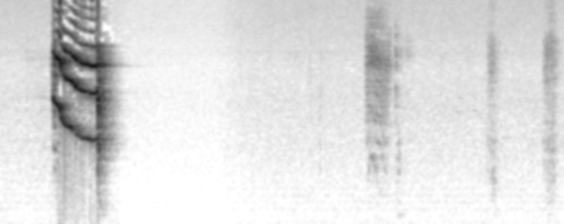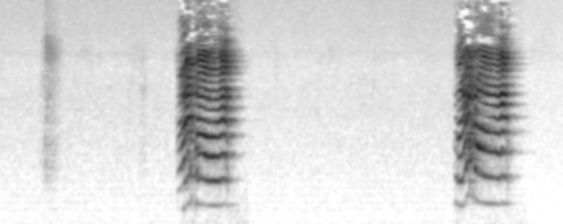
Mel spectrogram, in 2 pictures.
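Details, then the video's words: A pet macaw, said to talk a lot, just after his shower gives three loud, harsh, voice-like bursts of about half a second each, with faint clicks and rustles in the quiet gaps. "Macaw Zeke talks Alot"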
